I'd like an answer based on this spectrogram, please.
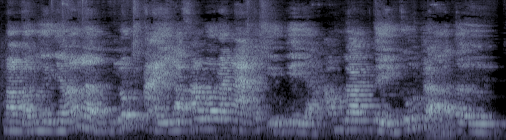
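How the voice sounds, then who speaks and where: A woman interpreting a Bible lecture into Vietnamese, quick and explanatory. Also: mid-range voice, fairly even intonation. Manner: quick, explanatory, acts out quotes. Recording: echoey room from far off.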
